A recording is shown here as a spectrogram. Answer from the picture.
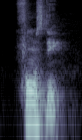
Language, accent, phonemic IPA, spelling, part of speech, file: French, France, /fɔ̃s.de/, foncedé, adjective / noun / verb, LL-Q150 (fra)-foncedé.wav
- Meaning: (adjective) very drunk, screwed up; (noun) stoner, druggie; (verb) past participle of fonceder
